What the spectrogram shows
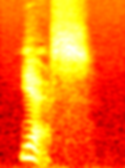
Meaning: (particle) 1. Used to show agreement or acceptance 2. Used to indicate disagreement or dissent in reply to a negative statement
- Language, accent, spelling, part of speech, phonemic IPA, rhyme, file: English, US, yes, particle / interjection / noun / verb / determiner, /jɛs/, -ɛs, En-us-yes.ogg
